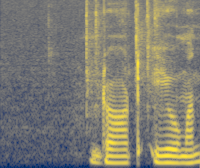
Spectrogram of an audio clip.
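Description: A few keystrokes on a computer keyboard as code is typed, then a man's voice speaking from about a second in, louder than the keys.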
